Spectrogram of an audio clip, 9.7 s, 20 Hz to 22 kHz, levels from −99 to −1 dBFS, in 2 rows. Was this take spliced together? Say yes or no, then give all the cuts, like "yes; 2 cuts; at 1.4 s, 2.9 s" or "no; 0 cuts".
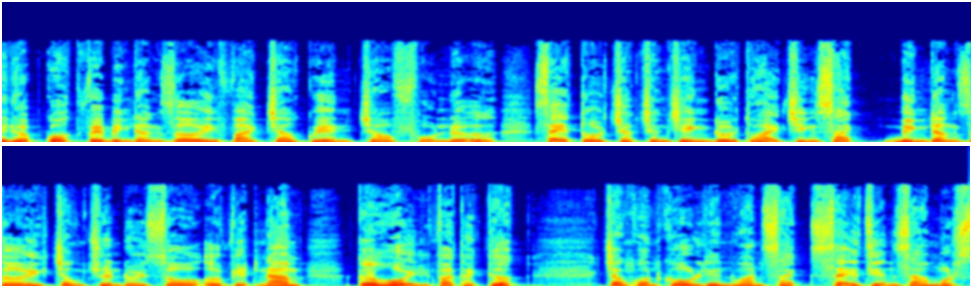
no; 0 cuts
